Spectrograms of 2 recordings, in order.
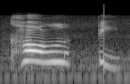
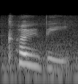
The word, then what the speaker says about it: Colby: But it's Colby. C-O-L-B-Y, not Kobe.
